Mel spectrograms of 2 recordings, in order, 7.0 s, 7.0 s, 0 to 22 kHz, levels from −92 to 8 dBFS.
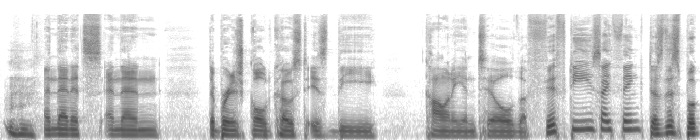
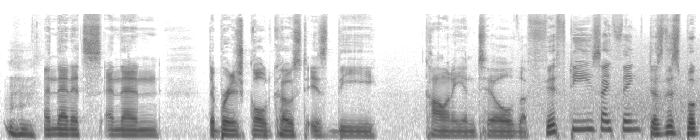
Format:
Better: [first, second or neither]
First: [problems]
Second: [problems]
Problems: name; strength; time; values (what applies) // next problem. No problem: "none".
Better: first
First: none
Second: rain or running water; faint; throughout; 25 dB below the speech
